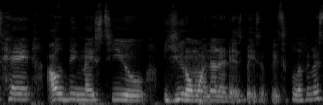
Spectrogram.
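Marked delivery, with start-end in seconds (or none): 0.0-3.2 put-on angry hero voice. Retelling how the hero confronts the Cyclops: imitating an angry Odysseus. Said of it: "he gets really mad".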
